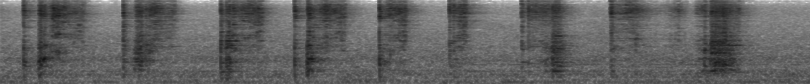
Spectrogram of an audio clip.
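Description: A spoon scrapes and clinks against a pot while prawn malai curry is served onto a plate, about eight distinct close scoops and taps in an uneven rhythm.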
